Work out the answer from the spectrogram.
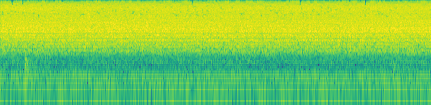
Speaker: you hear the air hissing that's my leaky air machine that I need to do something about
